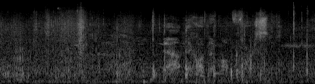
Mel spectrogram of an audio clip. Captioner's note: whispering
